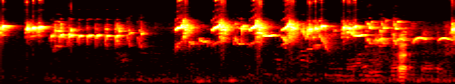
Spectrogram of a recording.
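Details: Long-tailed shrike (cendet) singing vigorously, full of unusual mimicked fill-in phrases: a rapid, varied stream of high scratchy chirps, whistled notes and buzzy trills in dense bursts, broken by one short pause, with no other clear sounds.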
